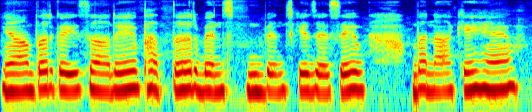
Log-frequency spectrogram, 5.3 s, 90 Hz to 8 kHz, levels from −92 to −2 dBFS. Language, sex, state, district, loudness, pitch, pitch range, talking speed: Hindi, female, Delhi, New Delhi, -10 LUFS, 215 Hz, 210-225 Hz, 135 wpm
